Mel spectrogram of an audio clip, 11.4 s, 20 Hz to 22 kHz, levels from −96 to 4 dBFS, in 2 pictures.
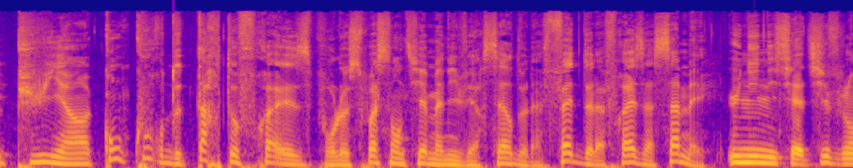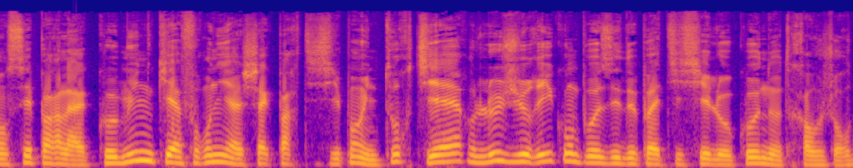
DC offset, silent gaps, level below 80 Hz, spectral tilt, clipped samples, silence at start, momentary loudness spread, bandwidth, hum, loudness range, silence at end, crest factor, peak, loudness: under 0.1%; none; -32 dBFS; -4.5 dB/octave; under 0.1%; 0 s; 6 LU; 17 kHz; none; 3 LU; 0 s; 14 dB; 0 dBFS; -14 LUFS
